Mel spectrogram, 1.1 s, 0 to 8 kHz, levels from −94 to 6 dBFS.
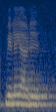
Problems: low volume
